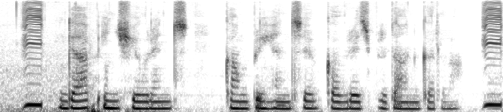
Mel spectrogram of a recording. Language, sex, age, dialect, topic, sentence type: Bhojpuri, female, 18-24, Western, banking, statement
